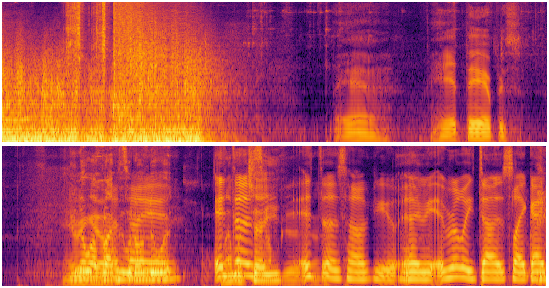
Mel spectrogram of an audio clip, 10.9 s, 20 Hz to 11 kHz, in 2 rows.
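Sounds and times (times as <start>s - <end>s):
bomb explosion sound effect with heavy rumbling boom and crackling bursts: 0.0s - 2.4s
speech: 4.3s - 5.3s, 6.0s - 10.8s.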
